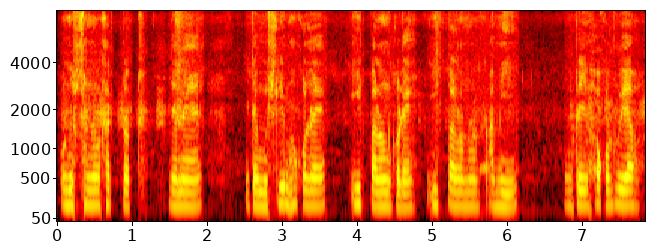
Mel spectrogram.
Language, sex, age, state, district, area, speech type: Assamese, male, 45-60, Assam, Darrang, rural, spontaneous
